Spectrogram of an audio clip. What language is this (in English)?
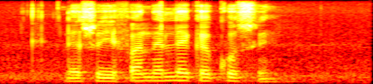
Tsonga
